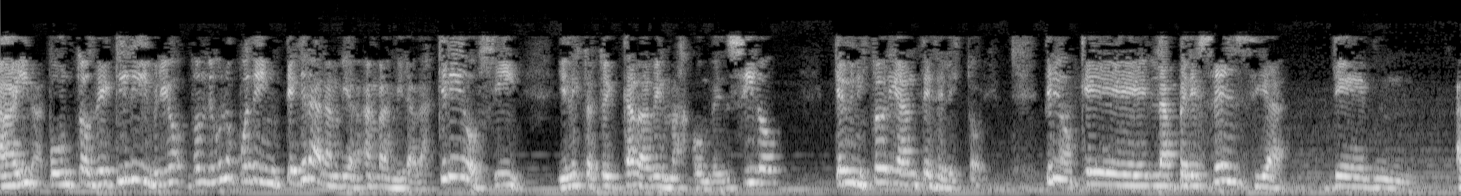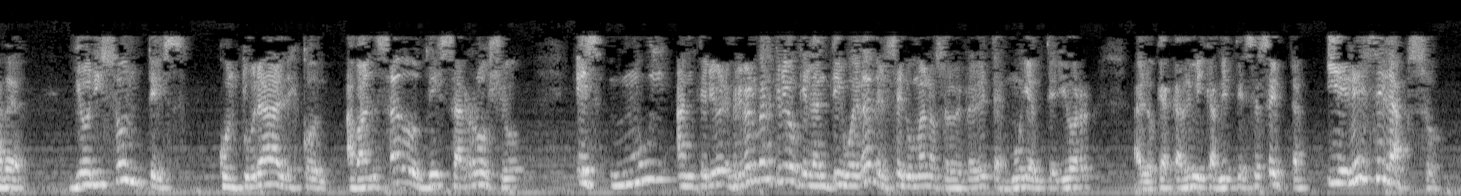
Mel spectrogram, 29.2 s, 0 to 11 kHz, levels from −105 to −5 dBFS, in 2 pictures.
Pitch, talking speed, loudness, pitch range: 170 Hz, 145 wpm, -23 LUFS, 140-210 Hz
